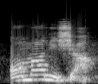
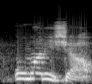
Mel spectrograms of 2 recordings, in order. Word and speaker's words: অমানিশা: সংবৃত ওকে এবার দেখো অমানিশা অমান নিশা অ তাহলে এখানে আমরা এভাবে বলি না উমানিশা উমানিশা না শব্দটা হলো অ মানিশা অর্থাৎ এটা অই থাকবে এবার দেখো অটল অটল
